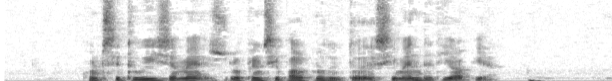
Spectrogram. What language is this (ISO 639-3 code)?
cat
